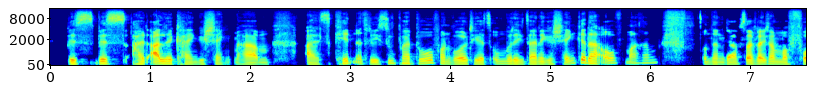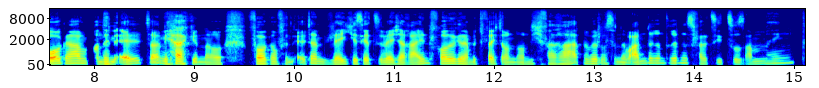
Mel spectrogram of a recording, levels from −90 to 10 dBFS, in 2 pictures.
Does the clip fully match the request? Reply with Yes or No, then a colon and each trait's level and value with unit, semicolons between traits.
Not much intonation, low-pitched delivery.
No: average, 4.3 semitones; low, 125 Hz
